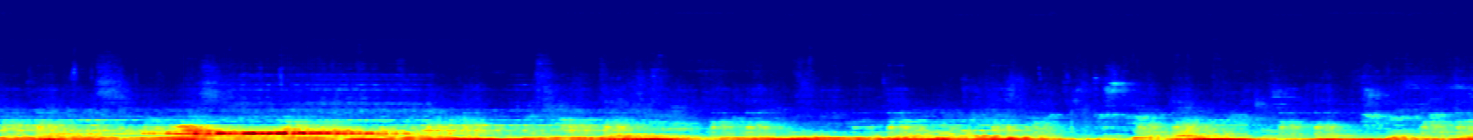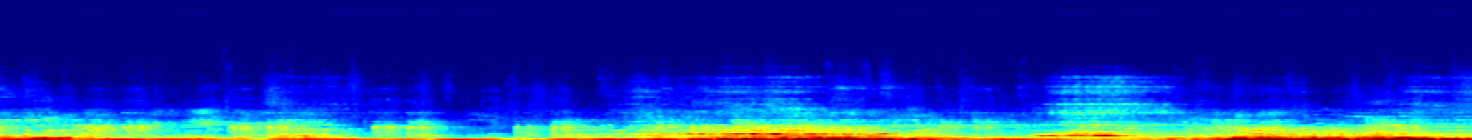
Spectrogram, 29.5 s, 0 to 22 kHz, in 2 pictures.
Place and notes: Prag, Tschechische Republik, Sokolska - musique concréte
what was to hear in the yard of sokolska28 at this very evening
Nové Město, Praha-Praha, Czech Republic, 30 April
